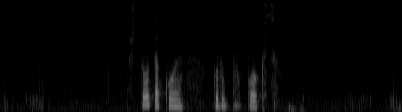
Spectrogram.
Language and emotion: Russian, neutral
